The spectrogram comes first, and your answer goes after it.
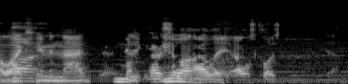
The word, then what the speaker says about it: Mahershala: Really Mahershala Ali. I was close. Yeah. Mahershala Ali.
